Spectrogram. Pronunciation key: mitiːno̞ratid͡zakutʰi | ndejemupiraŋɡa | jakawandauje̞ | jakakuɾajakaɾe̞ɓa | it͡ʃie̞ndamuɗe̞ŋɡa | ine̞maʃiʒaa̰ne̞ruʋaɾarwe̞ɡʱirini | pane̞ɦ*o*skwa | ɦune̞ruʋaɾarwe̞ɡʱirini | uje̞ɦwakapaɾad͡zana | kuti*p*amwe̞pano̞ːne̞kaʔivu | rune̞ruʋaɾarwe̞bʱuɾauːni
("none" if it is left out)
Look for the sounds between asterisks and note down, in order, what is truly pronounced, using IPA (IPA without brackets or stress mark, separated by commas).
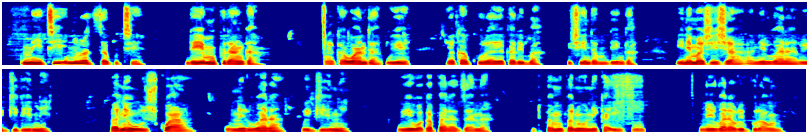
u, p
